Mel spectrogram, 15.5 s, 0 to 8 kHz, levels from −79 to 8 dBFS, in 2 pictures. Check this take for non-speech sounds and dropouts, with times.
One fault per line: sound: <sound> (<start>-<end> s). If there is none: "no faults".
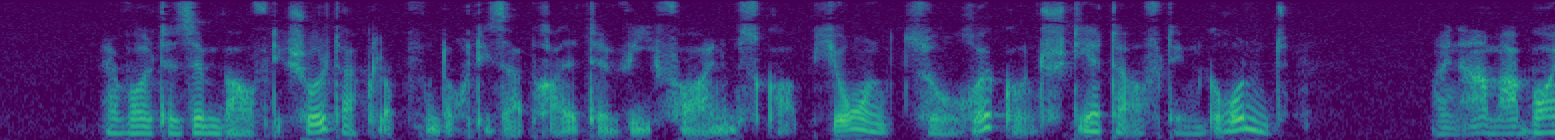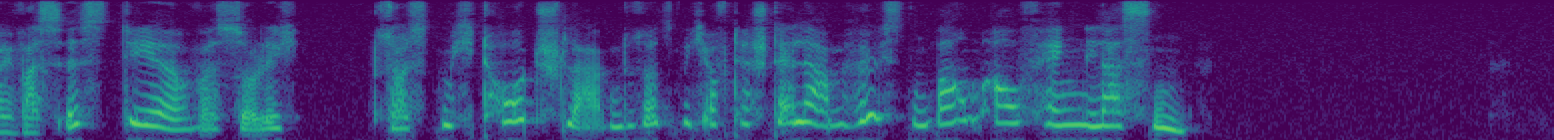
no faults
